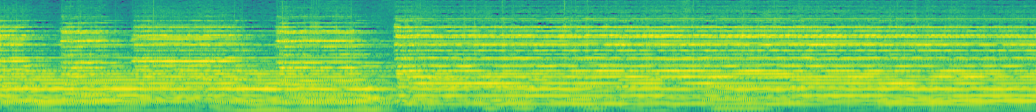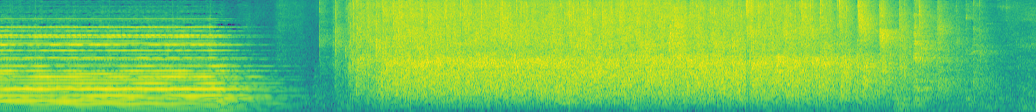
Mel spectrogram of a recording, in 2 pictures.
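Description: Organ playing the close of a piece, ending on a long held chord that cuts off about two-thirds of the way through. After a brief gap an audience applauds, the clapping fading out near the end.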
